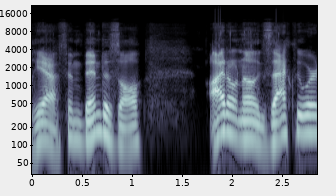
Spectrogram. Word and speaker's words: fenbendazole: fenbend dazole. Yeah, fenbendazole.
